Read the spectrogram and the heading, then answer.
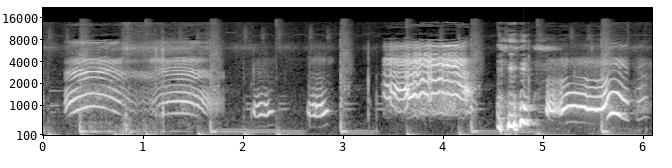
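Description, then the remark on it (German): A Baby Yoda plush toy, pressed when someone sits on it, plays a string of high, warbling coos and squeaky baby-like chirps with giggly bursts, fairly loud, over a steady low rhythmic thumping beat. “Er hat eigentlich gerade nur auf den Baby Yoda gedrückt, aber egal.”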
